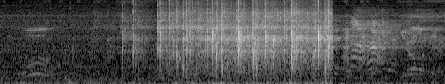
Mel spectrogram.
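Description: An audience applauding: a few scattered claps just over a second in, quickly building into full applause that cuts off suddenly a little after three seconds.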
